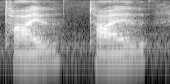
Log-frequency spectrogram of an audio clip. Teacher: we're going to have a continuing sound where my tongue is between my teeth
